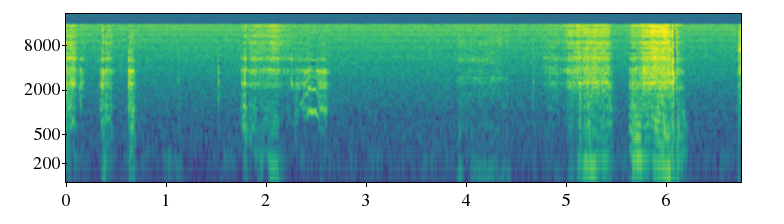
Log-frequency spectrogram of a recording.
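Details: Snoring in a sleeping dog: irregular snorting and rattling breath noises with short snuffles and whistling between them, in a quiet room.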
